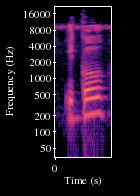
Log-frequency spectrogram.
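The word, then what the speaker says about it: echo: हमेशा साइलेंट होता है इको ई सी एच ओ इसको हम इको पढ़ेंगे क्योंकि रूल के अनुसार अगर एओ से पहले आता है तो एच साइलेंट होता है तो इस वीडियो को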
